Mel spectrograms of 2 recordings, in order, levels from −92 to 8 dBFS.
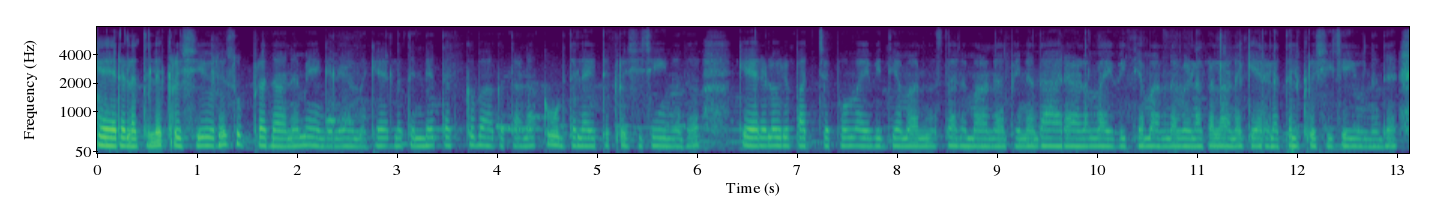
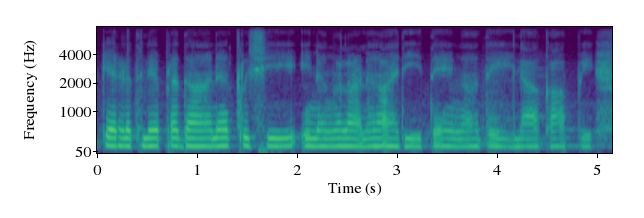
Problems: constant background noise, low volume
